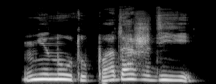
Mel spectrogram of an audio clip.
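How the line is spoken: Hiss. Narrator (Russian): прошипел он

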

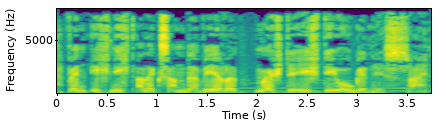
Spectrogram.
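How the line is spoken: Exclaiming. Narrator (German): rief er aus

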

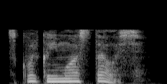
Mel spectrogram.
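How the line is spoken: Even-voiced question. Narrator (Russian): ровным голосом спросила она

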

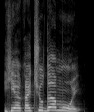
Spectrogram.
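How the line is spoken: Whimpering queen. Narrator (Russian): хныкала королева

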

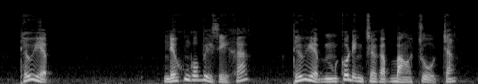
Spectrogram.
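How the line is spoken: Suddenly cold. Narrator (Vietnamese): Giọng Nương Nương bỗng trở nên lạnh lùng

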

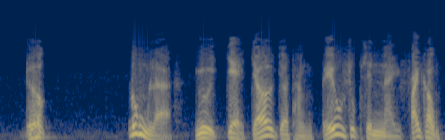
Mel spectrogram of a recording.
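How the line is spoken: Angry. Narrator (Vietnamese): Sa Thông Thiền tức giận nói

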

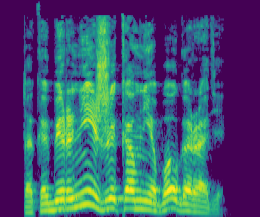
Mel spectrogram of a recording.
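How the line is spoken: Stern command. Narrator (Russian): строго приказал Гарри

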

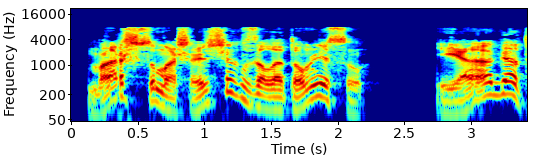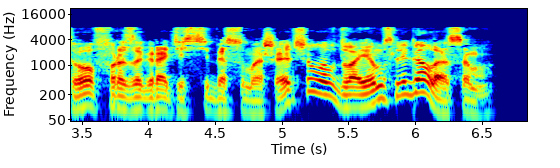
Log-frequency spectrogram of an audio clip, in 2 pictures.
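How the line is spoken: Cheerful. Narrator (Russian): добавил он весело

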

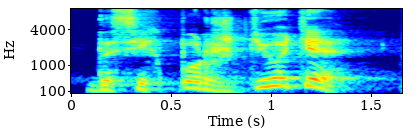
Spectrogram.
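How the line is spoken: Astonished whisper. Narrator (Russian): прошептал пораженный Дилрей

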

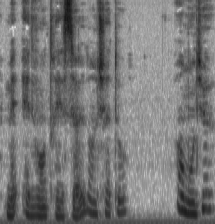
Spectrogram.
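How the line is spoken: Shy child murmuring. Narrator (French): murmura l'enfant, que la timidité empêchait de parler

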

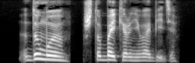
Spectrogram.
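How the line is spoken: Laughing. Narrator (Russian): засмеялся Эд

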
